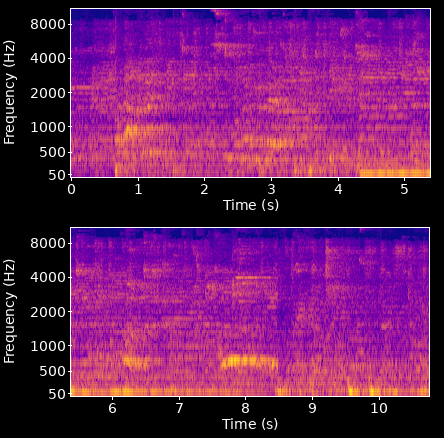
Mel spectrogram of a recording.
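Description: A basketball bouncing on a gym floor as a player dribbles, with players' voices calling out over it.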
